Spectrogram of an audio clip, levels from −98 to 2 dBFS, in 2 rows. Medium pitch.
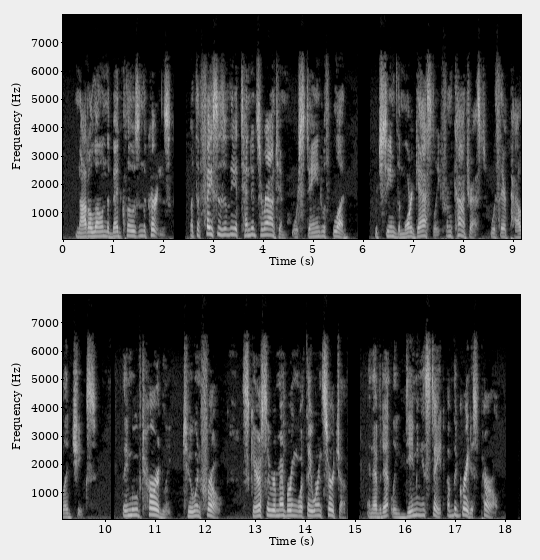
Yes: medium, 170 Hz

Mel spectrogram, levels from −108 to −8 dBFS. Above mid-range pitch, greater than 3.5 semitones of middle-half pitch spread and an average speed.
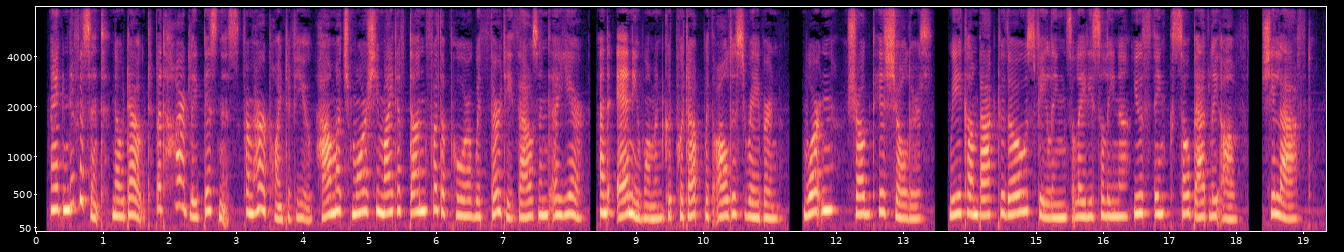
Yes: high, 225 Hz; average, 4.4 semitones; average, 165 wpm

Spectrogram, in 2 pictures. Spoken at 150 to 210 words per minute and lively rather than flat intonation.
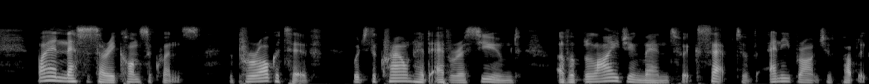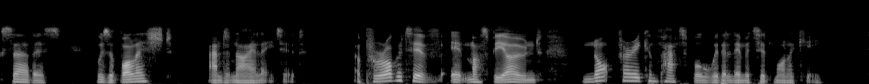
No: average, 140 wpm; wide, 6.6 semitones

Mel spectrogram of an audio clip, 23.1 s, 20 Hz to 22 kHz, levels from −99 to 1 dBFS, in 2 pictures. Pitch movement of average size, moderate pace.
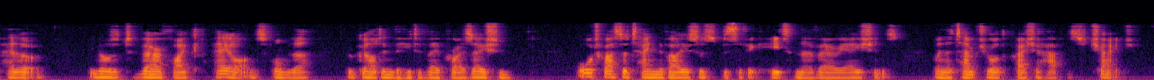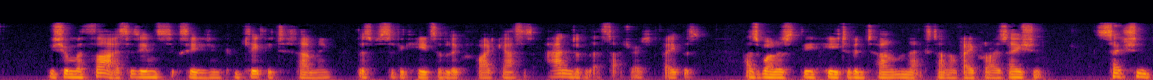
No: narrow, 1.9 semitones; average, 165 wpm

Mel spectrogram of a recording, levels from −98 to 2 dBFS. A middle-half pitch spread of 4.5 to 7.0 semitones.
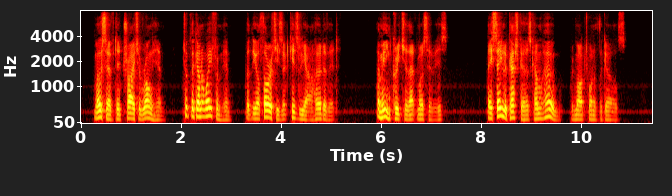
Yes: wide, 5.6 semitones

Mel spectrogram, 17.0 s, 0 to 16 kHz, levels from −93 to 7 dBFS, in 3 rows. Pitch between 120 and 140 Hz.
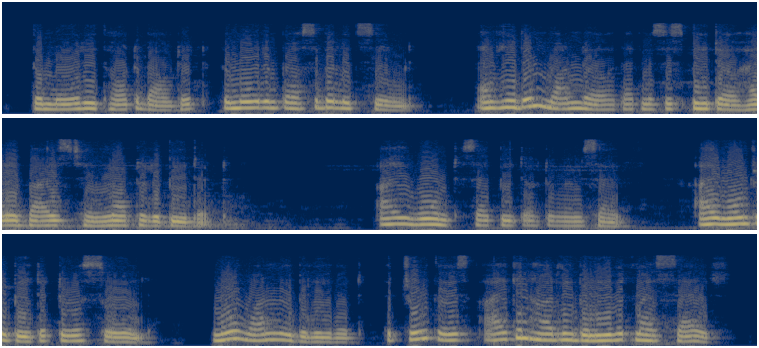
No: medium, 175 Hz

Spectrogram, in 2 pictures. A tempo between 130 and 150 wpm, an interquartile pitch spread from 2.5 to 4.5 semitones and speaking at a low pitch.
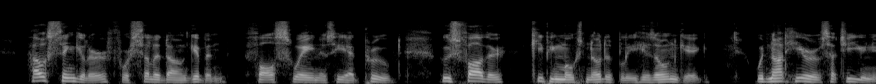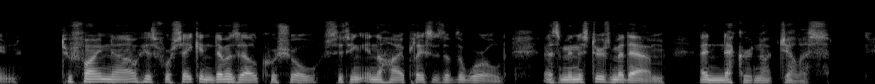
No: average, 160 wpm; average, 3.3 semitones; low, 110 Hz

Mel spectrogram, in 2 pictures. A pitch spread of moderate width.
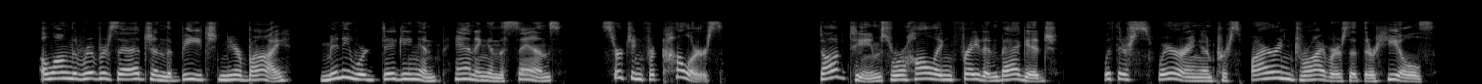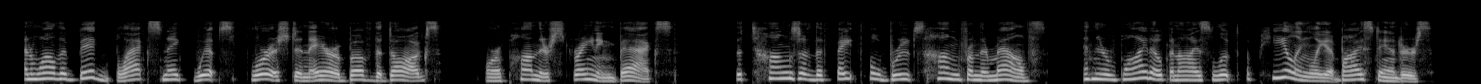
Yes: average, 4.9 semitones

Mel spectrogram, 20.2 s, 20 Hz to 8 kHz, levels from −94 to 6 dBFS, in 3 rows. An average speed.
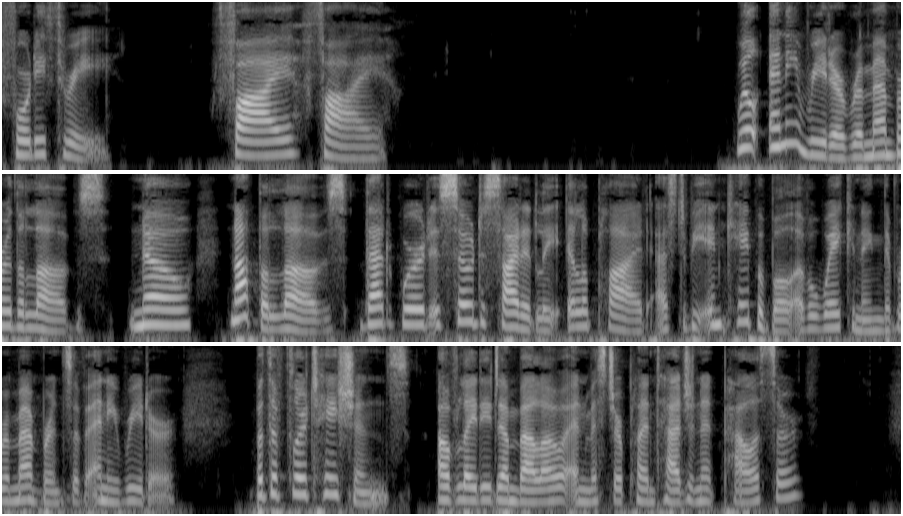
No: slow, 120 wpm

